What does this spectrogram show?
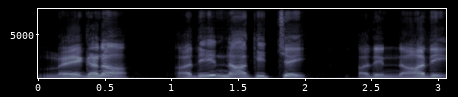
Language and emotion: Telugu, angry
